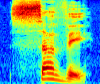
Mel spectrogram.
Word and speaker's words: savez: Then vous savez. Classic ending for vous, E-Z, but then phonetically it's E.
